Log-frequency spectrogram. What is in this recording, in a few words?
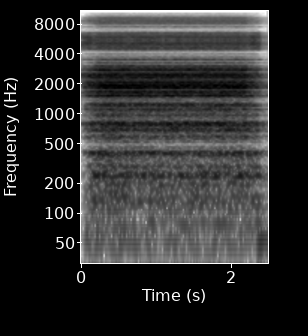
Air High, Train; Mk48; OpenBVE; Szemely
